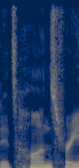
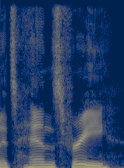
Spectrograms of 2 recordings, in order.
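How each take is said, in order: First: 'Hands' sounds like 'Hans', without the d. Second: 'Hands' is said with its full final consonants. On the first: The speaker calls it wrong. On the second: The speaker calls it right.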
